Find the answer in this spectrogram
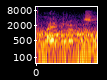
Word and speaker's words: Ibrox: Ibrox, next stop.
